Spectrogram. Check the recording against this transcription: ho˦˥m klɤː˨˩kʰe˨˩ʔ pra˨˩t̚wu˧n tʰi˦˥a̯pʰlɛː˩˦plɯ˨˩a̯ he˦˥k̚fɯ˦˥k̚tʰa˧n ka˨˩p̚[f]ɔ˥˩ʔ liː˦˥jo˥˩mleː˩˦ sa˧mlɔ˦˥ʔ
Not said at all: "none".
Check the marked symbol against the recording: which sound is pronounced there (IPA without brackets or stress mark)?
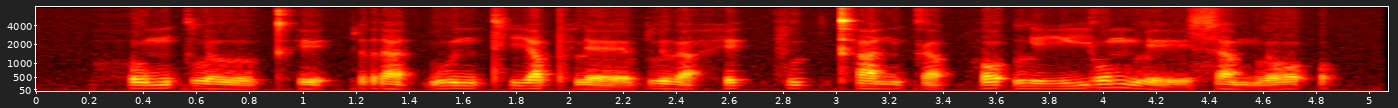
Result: h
